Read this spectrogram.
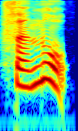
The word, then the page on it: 坟墓: fén mù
